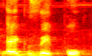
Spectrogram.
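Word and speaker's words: ex aequo: Donc, ça se lit Aeco. Enfin, ça s'écrit Aeco, mais ça se lit Execo.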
